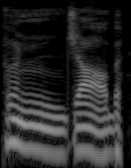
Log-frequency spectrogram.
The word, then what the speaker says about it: Punjab: letter one day from the Punjab you must pronounce it punjob the handwriting was excellent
